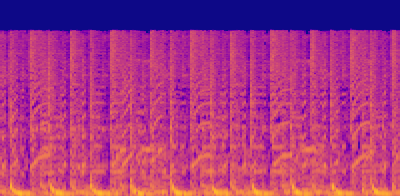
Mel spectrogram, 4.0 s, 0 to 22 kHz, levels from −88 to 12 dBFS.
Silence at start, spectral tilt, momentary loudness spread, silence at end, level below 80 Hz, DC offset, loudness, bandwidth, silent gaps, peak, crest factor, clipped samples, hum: 0 s; -4.5 dB/octave; 1 LU; 0 s; -14 dBFS; 0.4%; -13 LUFS; 12 kHz; none; 0 dBFS; 12 dB; under 0.1%; none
